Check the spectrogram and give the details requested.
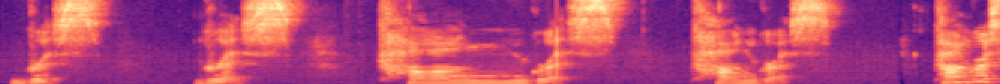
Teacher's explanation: we go into a g r consonant cluster at the beginning of the second syllable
